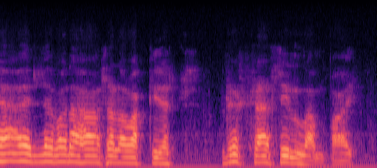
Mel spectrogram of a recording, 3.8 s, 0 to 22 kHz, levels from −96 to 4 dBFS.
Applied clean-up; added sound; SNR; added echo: none; none; none; none.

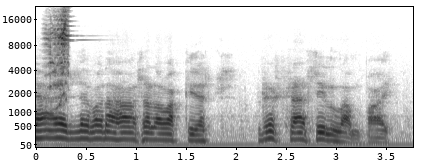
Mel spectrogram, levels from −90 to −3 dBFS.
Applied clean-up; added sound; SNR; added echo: none; Cutlery, silverware; 3 dB; none.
